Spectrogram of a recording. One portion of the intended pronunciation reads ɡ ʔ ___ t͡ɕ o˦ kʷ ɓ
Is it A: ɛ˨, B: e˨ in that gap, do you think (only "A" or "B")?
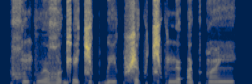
B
